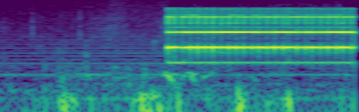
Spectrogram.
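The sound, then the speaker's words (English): A telephone rings loudly for an incoming call through the phone patch of the Radio Free Nashville station, its bright electronic tone starting abruptly and holding steady after a low rumble of background noise, with no one talking. “The phone patch is working!”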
